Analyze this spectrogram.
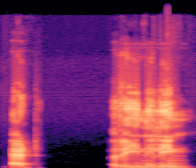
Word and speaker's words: एड्रिनलीन: ओ sorry कभी कभी-कभी जो है ना जुबान स्लिप हो जा रही एड रिनलिन ऐसा पढ़ना है इसको एड एड रनलीन मतलब जितना हिस्से करके पढ़ेंगे सही से सही प्रोनाउंसिएशन होता।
